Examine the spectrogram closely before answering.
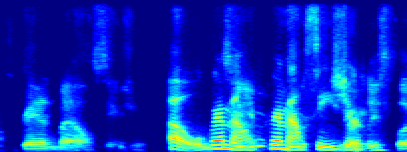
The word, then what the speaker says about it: grand mal: Lee Zimmerman says it's pronounced like grand m a w l, mal.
